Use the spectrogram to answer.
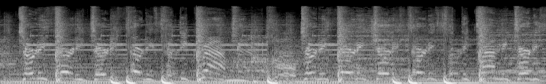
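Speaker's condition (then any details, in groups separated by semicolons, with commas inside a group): No condition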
